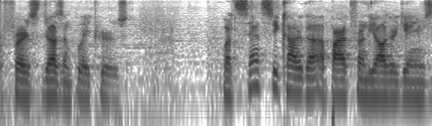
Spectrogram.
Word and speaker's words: Ikaruga: And yeah, as I said, Ikaruga, that's how it's pronounced.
